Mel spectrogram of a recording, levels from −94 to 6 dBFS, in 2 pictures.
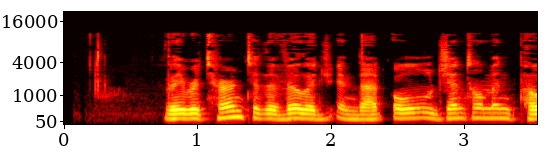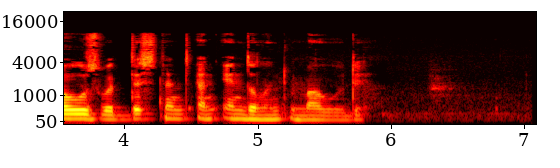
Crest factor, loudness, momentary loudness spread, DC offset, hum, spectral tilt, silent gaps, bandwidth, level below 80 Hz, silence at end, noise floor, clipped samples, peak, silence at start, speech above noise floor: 20 dB; -22 LUFS; 16 LU; under 0.1%; none; -5.5 dB/octave; none; 11.5 kHz; -68 dBFS; 1.3 s; -68 dBFS; under 0.1%; -4 dBFS; 0.25 s; 47 dB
